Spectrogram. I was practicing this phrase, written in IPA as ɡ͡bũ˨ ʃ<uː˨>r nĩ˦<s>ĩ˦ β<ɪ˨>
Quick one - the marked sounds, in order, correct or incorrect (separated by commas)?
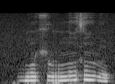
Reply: incorrect, correct, correct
